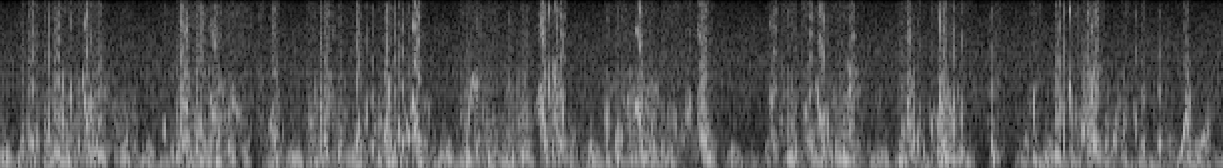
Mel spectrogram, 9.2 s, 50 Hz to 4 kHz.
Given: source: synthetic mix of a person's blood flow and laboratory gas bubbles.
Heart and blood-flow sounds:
Doppler ultrasound of blood flow; precordium
0.12-1.04 s: bubbles
1.20-2.14 s: bubbles
2.29-3.25 s: bubbles
3.41-4.29 s: bubbles
4.52-5.38 s: bubbles
5.71-6.50 s: bubbles
6.71-7.32 s: bubbles
7.39-7.55 s: bubbles
7.71-7.81 s: bubbles
7.87-8.36 s: bubbles
8.39-8.61 s: bubbles
8.65-8.83 s: bubbles
9.16-9.18 s: bubbles
From the record:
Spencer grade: 4 (maximum detectable bubble signal sounding continuously throughout systole and diastole of every cardiac period, and overriding the amplitude of the normal cardiac signals); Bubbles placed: only in the low amplitude regions of the cardiac cycle

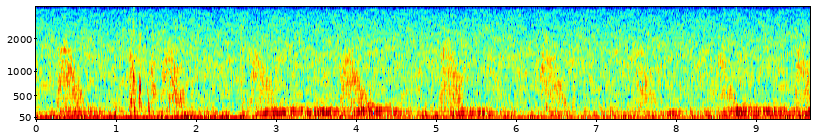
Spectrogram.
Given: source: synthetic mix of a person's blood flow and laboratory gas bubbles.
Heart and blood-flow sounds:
Doppler ultrasound of blood flow; subclavian vein
1.19-1.34 s: bubbles
1.38-1.55 s: bubbles
1.64-1.86 s: bubbles
From the record:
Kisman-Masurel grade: 212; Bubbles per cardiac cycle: several, 3 to 8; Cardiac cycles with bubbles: 1 to 10%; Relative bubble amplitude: moderate (0.250 to 0.450); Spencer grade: 1 (occasional bubble signal discernible with the cardiac motion signal, with majority of cardiac periods free of bubbles); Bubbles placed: anywhere in the cardiac cycle

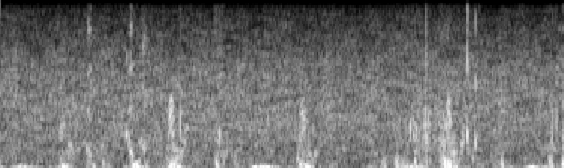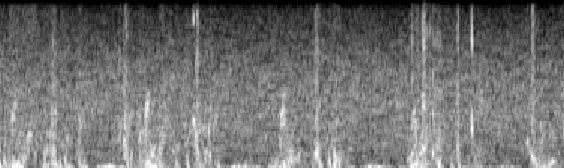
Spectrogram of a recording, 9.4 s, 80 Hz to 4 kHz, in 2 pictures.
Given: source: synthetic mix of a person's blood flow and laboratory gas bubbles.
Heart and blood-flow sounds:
Doppler ultrasound of blood flow; precordium
0.68-0.90 s: bubbles
1.03-1.27 s: bubbles
1.48-1.54 s: bubbles
1.78-1.91 s: bubbles
3.27-3.79 s: bubbles
3.85-4.00 s: bubbles
4.15-4.24 s: bubbles
4.54-5.42 s: bubbles
5.68-6.56 s: bubbles
6.93-7.58 s: bubbles
8.10-8.57 s: bubbles
8.60-8.71 s: bubbles
9.05-9.24 s: bubbles
9.37-9.41 s: bubbles
From the record:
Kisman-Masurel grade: 332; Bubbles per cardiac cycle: rolling drumbeat, 9 or more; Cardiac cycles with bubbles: 50 to 99%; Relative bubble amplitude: moderate (0.250 to 0.450); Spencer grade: 3 (all of the cardiac periods contain showers or single bubble signals, but not dominating or overriding the cardiac motion signals); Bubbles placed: only in the low amplitude regions of the cardiac cycle

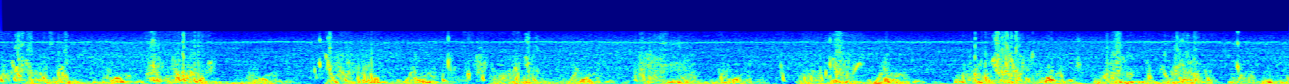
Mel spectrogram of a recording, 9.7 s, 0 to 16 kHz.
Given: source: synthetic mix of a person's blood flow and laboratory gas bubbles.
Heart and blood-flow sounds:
Doppler ultrasound of blood flow; precordium
0.00-0.52 s: bubbles
1.08-1.62 s: bubbles
2.33-2.87 s: bubbles
3.29-4.05 s: bubbles
4.74-5.25 s: bubbles
5.37-5.45 s: bubbles
5.82-5.92 s: bubbles
6.00-6.49 s: bubbles
7.18-7.78 s: bubbles
7.93-7.98 s: bubbles
8.06-8.12 s: bubbles
8.27-8.50 s: bubbles
8.57-9.12 s: bubbles
9.26-9.34 s: bubbles
9.62-9.67 s: bubbles
From the record:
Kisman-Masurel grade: 343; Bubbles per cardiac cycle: rolling drumbeat, 9 or more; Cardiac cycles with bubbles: 100%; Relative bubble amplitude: loud (0.450 to 0.775); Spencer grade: 3 (all of the cardiac periods contain showers or single bubble signals, but not dominating or overriding the cardiac motion signals); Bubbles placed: only in the low amplitude regions of the cardiac cycle

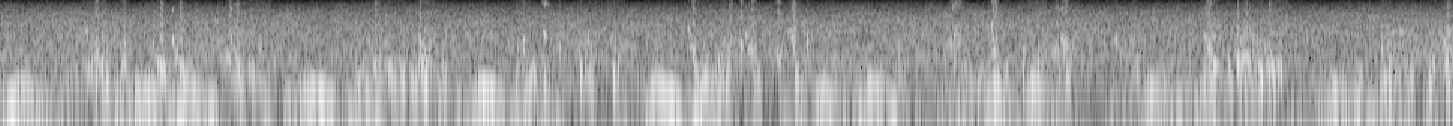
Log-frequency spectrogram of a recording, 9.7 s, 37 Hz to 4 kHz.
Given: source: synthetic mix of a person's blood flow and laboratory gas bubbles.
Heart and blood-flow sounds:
Doppler ultrasound of blood flow; precordium
0.41-0.86 s: bubbles
0.99-1.29 s: bubbles
1.44-1.81 s: bubbles
2.35-2.98 s: bubbles
3.40-3.53 s: bubbles
3.60-3.77 s: bubbles
3.83-4.01 s: bubbles
4.04-4.17 s: bubbles
4.57-5.08 s: bubbles
5.15-5.60 s: bubbles
6.31-6.48 s: bubbles
6.56-6.75 s: bubbles
6.78-7.22 s: bubbles
7.41-7.47 s: bubbles
7.53-7.62 s: bubbles
8.00-8.59 s: bubbles
9.04-9.11 s: bubbles
9.18-9.70 s: bubbles
From the record:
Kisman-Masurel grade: 343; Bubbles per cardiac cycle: rolling drumbeat, 9 or more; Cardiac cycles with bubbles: 100%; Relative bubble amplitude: loud (0.450 to 0.775); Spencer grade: 3 (all of the cardiac periods contain showers or single bubble signals, but not dominating or overriding the cardiac motion signals); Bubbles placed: only in the low amplitude regions of the cardiac cycle

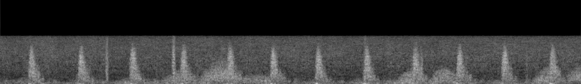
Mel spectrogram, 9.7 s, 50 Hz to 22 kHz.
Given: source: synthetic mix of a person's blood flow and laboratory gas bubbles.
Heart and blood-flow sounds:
Doppler ultrasound of blood flow; subclavian vein
no bubbles
From the record:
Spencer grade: 0 (complete lack of bubble signals)

